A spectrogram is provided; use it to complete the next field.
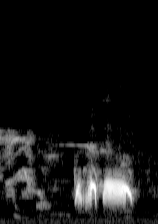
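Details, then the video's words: Spotted dove in thúc gù cooing, preceded by a faint thin higher whistling sound, then a clear low phrase of two brief hooted notes and a drawn-out, throbbing coo that dips at the end. "cu gáy thúc gù"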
